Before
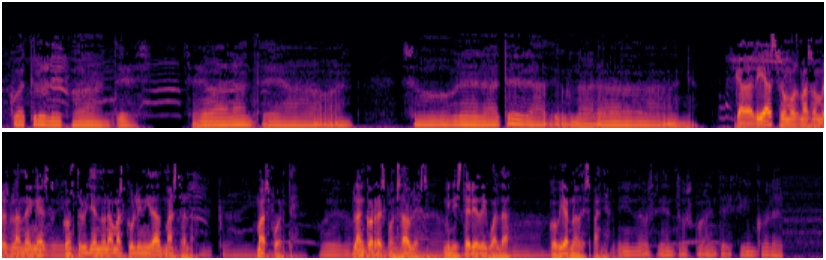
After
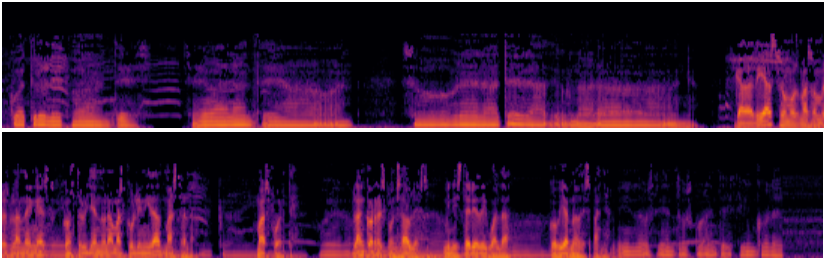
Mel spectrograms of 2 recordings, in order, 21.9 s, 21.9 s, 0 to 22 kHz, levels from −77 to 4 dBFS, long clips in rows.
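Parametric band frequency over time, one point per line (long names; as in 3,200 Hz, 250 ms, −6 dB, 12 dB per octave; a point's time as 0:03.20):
parametric band −9.5 dB 0.43 octaves
0:03.23 1,200 Hz
0:03.90 320 Hz
0:15.86 320 Hz
0:16.46 2,100 Hz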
